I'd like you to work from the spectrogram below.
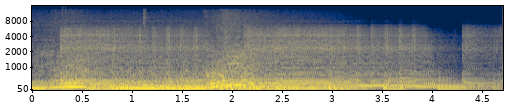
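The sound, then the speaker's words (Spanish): A car engine revs loudly, a steady throaty rumble that climbs sharply in pitch partway through before settling back into a sustained, droning roar. “Arrancamos, motores. motores.”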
